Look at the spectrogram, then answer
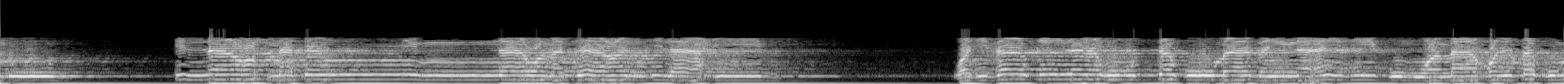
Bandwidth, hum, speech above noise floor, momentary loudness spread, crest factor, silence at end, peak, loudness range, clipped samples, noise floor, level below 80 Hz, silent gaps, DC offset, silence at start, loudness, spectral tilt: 5.4 kHz; none; 37 dB; 7 LU; 10 dB; 0 s; 0 dBFS; 5 LU; 0.1%; -46 dBFS; -34 dBFS; none; under 0.1%; 0 s; -10 LUFS; -6.5 dB/octave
